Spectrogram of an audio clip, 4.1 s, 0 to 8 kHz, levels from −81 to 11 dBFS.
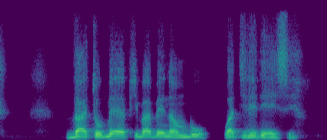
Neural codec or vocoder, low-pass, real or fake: codec, 24 kHz, 0.5 kbps, DualCodec; 7.2 kHz; fake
